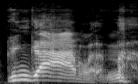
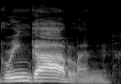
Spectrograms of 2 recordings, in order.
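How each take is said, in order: First: It is said in a put-on character voice. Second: It is said in a natural speaking voice.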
